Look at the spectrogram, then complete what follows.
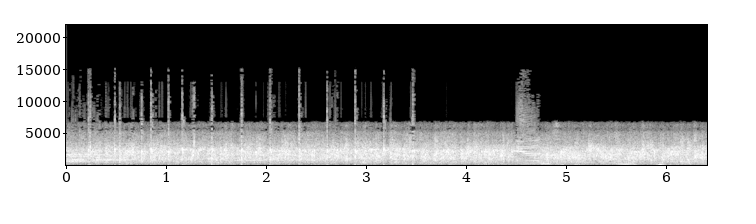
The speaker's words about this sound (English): I think that about wraps it up. Let's give a big round of applause for Naomi Novik for joining us.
